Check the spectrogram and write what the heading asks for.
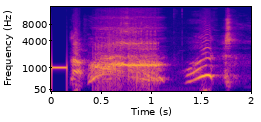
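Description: A steady censor bleep cuts off just as a dubbed voice lets out a loud, strained shout lasting about a second, followed by a brief voiced exclamation.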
